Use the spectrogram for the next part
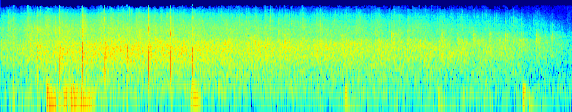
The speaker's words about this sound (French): Alors on va l'applaudir parce que je crois qu'il est à Lourdes en ce moment.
